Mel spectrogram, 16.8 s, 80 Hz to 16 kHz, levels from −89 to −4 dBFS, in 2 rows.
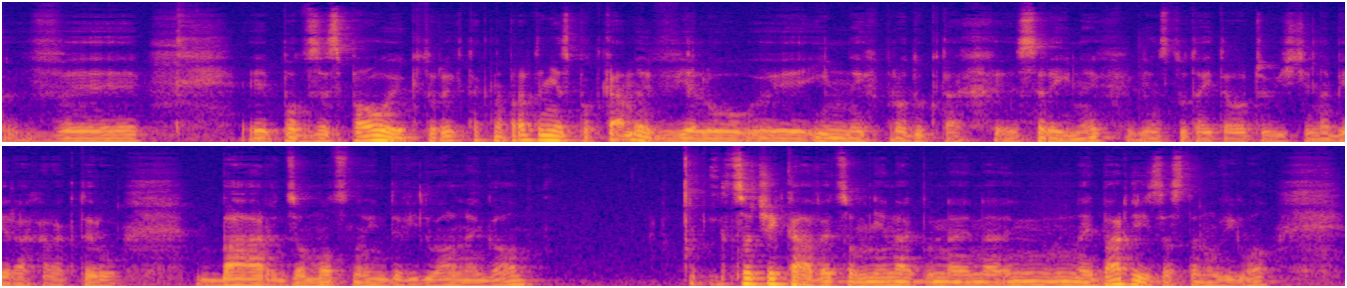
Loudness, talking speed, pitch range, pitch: -25 LUFS, 105 wpm, 85-105 Hz, 95 Hz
